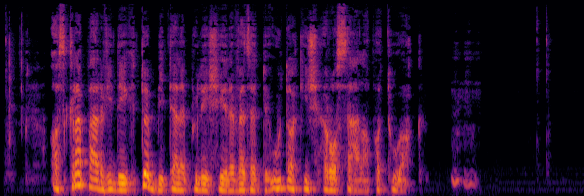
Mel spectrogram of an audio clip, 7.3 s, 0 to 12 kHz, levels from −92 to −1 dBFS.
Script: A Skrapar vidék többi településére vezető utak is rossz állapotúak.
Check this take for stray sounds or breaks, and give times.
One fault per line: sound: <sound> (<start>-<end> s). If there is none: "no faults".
sound: throat clearing (5.6-6.0 s)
